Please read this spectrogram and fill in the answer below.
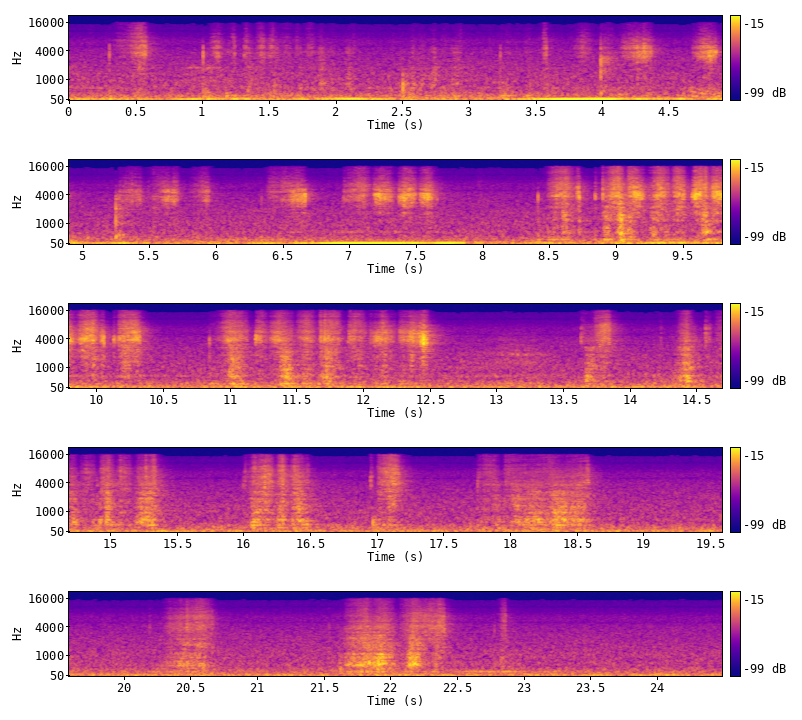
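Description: Soft pastel stick scraping and rubbing across sanded UART pastel paper in a run of short, irregular scratchy strokes, busiest about nine to twelve seconds in, as dark colour is blocked into a drawing.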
